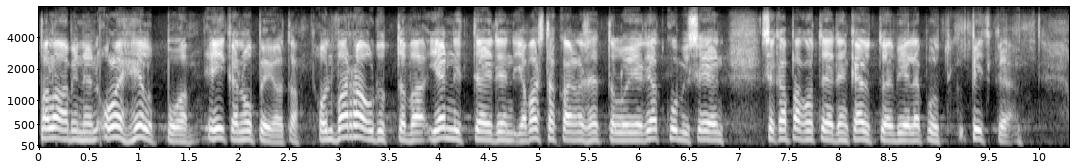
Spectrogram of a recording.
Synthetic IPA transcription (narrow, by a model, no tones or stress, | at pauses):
pɑlɑːminenolehhelpːoɑeikænopeɑt̪ɑ | onʋɑrɑudut̪ːɑʋɑjænːit̪ːæidenjɑʋɑst̪ɑkːɑinnɑset̪ːelujenjɑt̪kumiseːnsekæpɑkot̪ːˑeideŋkæyt̪ːøːnʋielæput̪pit̪kæːn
